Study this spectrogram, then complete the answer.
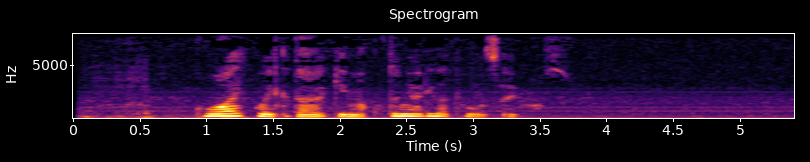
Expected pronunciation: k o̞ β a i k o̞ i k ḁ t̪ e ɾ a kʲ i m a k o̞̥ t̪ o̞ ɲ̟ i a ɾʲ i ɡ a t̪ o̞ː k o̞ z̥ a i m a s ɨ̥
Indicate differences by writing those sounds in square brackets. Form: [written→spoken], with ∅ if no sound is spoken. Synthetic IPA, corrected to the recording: k o̞ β a i k o̞ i k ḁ t̪ [e→a] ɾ a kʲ i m a k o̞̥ t̪ o̞ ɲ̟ i a ɾʲ i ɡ a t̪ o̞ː [k→ɡ] o̞ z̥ a i m a s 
